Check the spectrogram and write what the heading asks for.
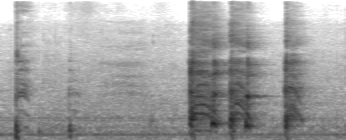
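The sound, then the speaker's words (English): A person coughs repeatedly, a couple of small single coughs followed by a harsher burst of several rapid coughs and one final cough, fairly loud, with a low hum underneath. “Hold on, I got a cough.”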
